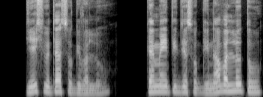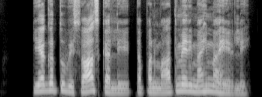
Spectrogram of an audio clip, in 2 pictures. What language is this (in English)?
Gaddi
